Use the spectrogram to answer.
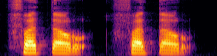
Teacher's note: گا، فطر فطر، یاد رکھیے آپ کو طا نہیں پڑھنا ہے، تا کو باریک ہی پڑھیں گے لیکن را ساکن کو پور پڑھیں گے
